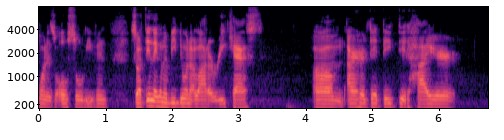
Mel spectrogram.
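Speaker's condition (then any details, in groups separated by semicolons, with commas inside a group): No condition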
